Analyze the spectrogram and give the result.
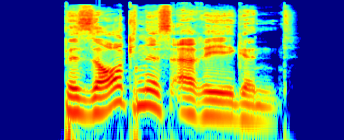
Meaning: alarming, worrying, worrisome
- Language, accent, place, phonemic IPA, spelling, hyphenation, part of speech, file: German, Germany, Berlin, /bəˈzɔʁknɪsʔɛɐ̯ˌʁeːɡn̩t/, besorgniserregend, be‧sorg‧nis‧er‧re‧gend, adjective, De-besorgniserregend.ogg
